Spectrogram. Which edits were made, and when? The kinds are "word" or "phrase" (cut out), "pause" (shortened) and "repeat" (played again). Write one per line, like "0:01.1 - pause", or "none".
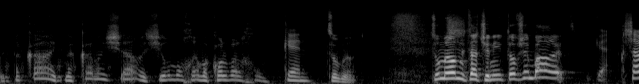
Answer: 0:02.8 - pause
